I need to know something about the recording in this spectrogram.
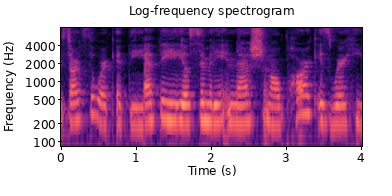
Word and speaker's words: Yosemite: Fun fact, I used to pronounce Yosemite Yosemite. And it wasn't until Travis Scott came out with Astro World that I was like, I've been saying it wrong. It's not Yosemite?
